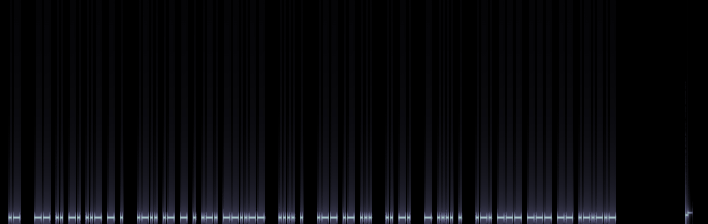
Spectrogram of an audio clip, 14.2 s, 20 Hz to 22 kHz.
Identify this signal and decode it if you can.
Morse code, heard as a keyed tone, about 28 wpm, 700 Hz. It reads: A MINUTE LATER, HE WAS IN THE ROOM.
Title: Sentences from Top 1000 Words - Review Part 4 - 28wpm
